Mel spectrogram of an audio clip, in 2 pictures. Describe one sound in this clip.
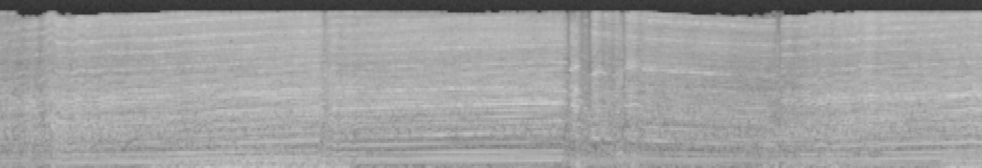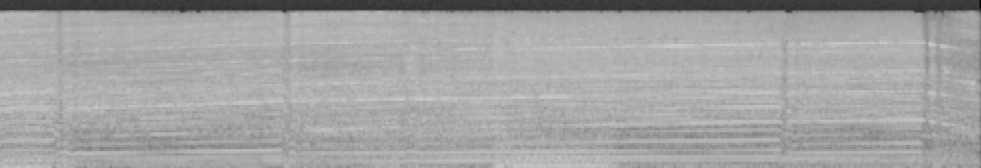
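A racing car engine revs high and climbs through the gears, dropping in pitch at each gear change.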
